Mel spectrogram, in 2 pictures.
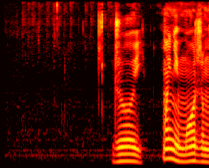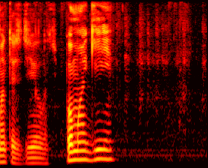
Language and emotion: Russian, sad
